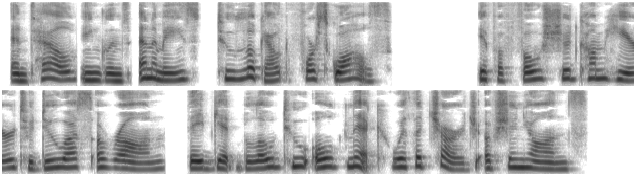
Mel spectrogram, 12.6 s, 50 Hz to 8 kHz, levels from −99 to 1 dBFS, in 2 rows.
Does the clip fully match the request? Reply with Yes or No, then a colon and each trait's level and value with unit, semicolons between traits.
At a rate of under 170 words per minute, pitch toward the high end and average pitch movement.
Yes: average, 140 wpm; high, 220 Hz; average, 3.4 semitones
